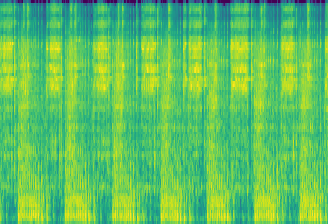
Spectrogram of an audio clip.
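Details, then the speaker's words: Homelite XL Automatic (Textron) chainsaw with a rebuilt carb that dies at high rpm and only runs on full choke; it is also leaking gas. Revs surge about every half second, rising and sagging unevenly; fuel starvation with the high-speed needle closed. "When at high RPM it dies, starving for gas, only runs with choke on full."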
